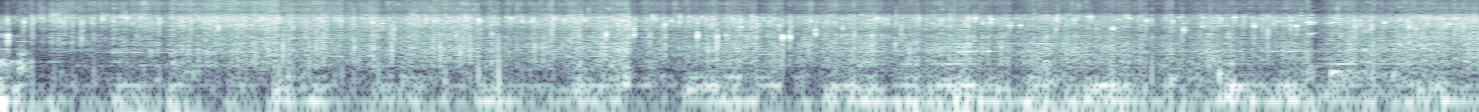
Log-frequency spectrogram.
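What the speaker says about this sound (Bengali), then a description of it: "পেঁয়াজগুলো লাল লাল করে ভাজে নিব" Chopped onions with five-spice seeds fry in hot oil for a fish curry, giving a dense, constant sizzle with light stirring scrapes, loud and close throughout with no talking.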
